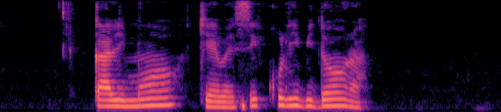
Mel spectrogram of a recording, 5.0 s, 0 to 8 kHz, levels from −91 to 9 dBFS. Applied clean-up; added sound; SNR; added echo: none; none; none; none.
